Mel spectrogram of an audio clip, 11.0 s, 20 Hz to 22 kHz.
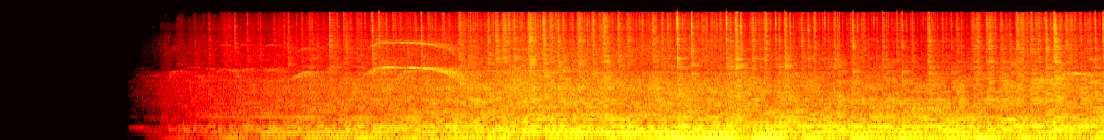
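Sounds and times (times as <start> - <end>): low steady drone: 2.2 - 11.0
acoustic guitar music: 2.4 - 11.0.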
